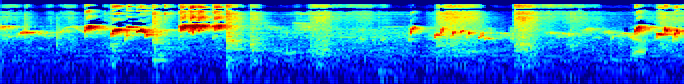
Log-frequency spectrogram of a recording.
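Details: Red-whiskered Bulbul kept as a caged songbird in Vietnam: loud, lively chirped and warbled phrases, with sharp clicks and knocks, possibly cage noises, between the bursts.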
